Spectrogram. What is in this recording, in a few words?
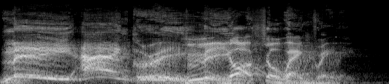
Male Ettin Play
